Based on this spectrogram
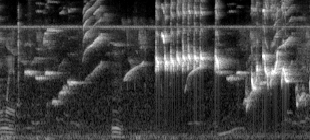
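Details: White-rumped shama singing a rich varied song: rising and falling whistles, then a fast run of repeated ringing notes, followed by loud warbled phrases; a faint steady high tone runs throughout.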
